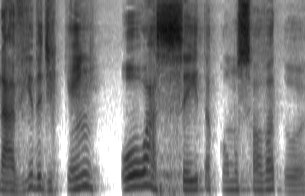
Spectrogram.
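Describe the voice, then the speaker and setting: This man speaks in a fairly high pitch with a Brazilian accent. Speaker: pastor. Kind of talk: sermon.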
